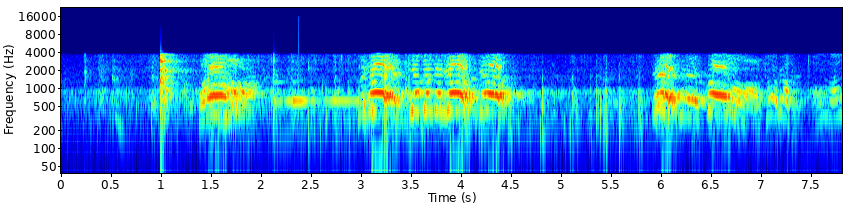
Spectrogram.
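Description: Men shout across an outdoor field.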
